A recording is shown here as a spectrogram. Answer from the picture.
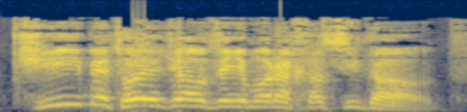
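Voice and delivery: loud, high-pitched imperious yell; angry shout. A narrator's reading. Shah calls after the departing painter, shouting. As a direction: shout after someone walking out on you. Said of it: "شاه فریاد کشید".

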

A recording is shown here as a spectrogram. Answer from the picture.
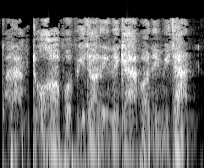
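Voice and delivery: hushed, voiceless aside; secretive whispered remark; quiet whisper. A narrator's reading. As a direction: whisper it so the patrol can't hear. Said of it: "محمد آهسته گفت".

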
